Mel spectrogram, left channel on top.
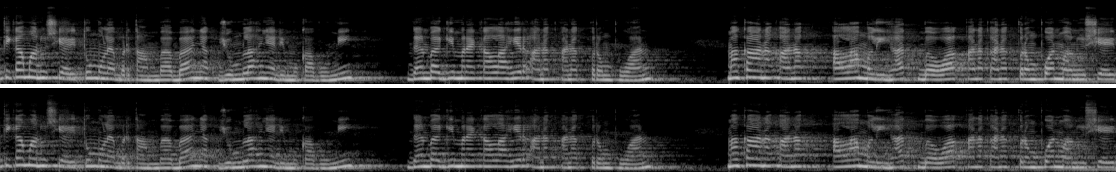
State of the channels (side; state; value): both; normal; correlation 0.65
